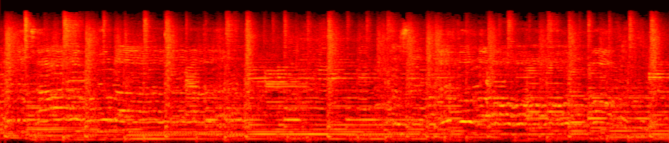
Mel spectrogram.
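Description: Live soul-funk band playing a song, with electric guitars and a drum kit, loud and unbroken.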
